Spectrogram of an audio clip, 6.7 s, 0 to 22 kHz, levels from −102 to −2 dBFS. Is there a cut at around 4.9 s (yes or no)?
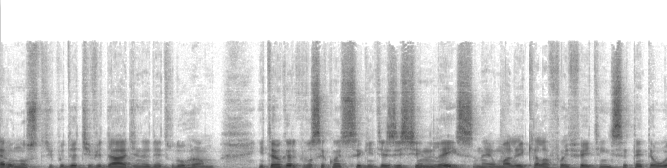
no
